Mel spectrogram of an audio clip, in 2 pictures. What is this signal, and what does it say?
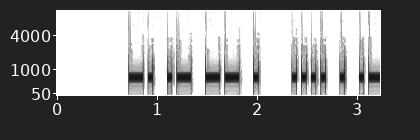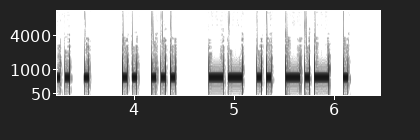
Morse code, heard as a keyed tone, about 25 wpm, 700 Hz. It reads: NAME HERE IS MIKE
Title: Common QSO Phrases 25wpm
